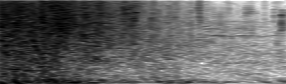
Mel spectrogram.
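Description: Rapid automatic gunfire from a Call of Duty Infinite Warfare zombies match, a dense burst of loud shots that trails off and fades within about a second.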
